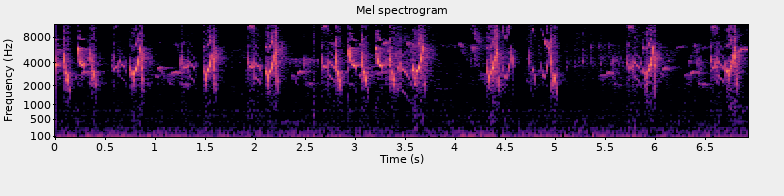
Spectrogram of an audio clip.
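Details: Bar-winged prinia singing energetically, 'gacor' style: jumbled clusters of shrill, high chirps and slurred notes coming in uneven bursts, with brief gaps between phrases.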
